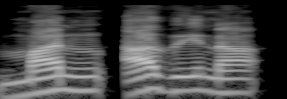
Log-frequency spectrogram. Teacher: মান আদিনা, একটুও দাঁড়ালাম না, সঙ্গে সঙ্গে তাড়াতাড়ি পড়ে গেলাম। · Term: ইজহার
